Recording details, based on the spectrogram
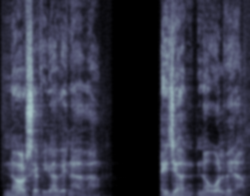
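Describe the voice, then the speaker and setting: An actor playing a bitter, weary maimed door-to-door photographer in an audio drama, blunt but formally polite. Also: male voice, a bass voice, very animated, slow, vocal fry, a bit bright, husky, heavily acted. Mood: polite, resigned. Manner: blunt, resentful, formally polite to his customer. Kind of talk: audio fiction dialogue.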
